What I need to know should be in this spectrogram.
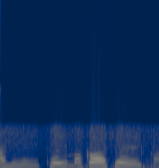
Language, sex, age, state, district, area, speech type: Goan Konkani, female, 18-30, Goa, Murmgao, rural, conversation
